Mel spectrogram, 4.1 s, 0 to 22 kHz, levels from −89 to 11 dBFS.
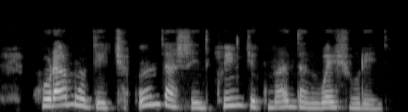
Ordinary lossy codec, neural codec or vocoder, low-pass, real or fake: MP3, 64 kbps; codec, 16 kHz, 16 kbps, FreqCodec, smaller model; 7.2 kHz; fake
